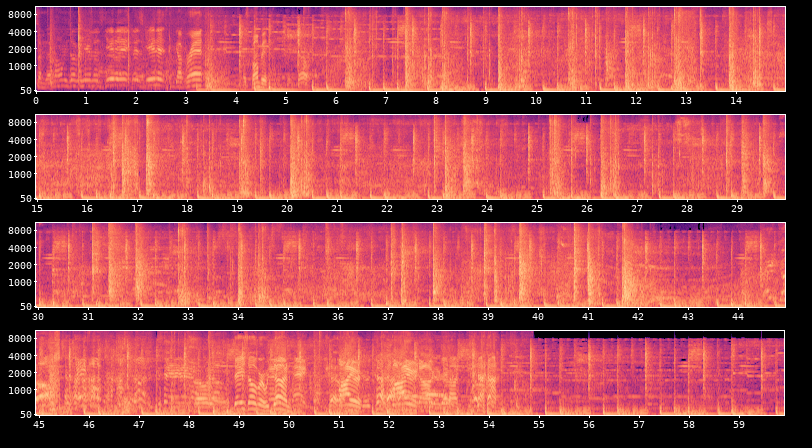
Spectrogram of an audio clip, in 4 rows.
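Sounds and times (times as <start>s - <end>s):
skateboards rolling on concrete: 0.2s - 55.1s
music: 2.9s - 59.9s
skateboard clacks and slaps: 6.1s - 21.7s, 22.4s - 24.4s, 25.1s - 29.8s, 30.4s - 42.3s.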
